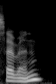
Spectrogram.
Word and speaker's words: Samhain: So, Samhain, it's pronounced Samhain.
